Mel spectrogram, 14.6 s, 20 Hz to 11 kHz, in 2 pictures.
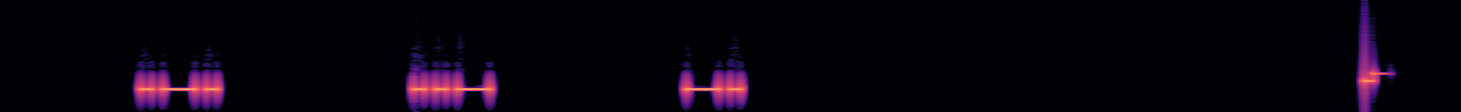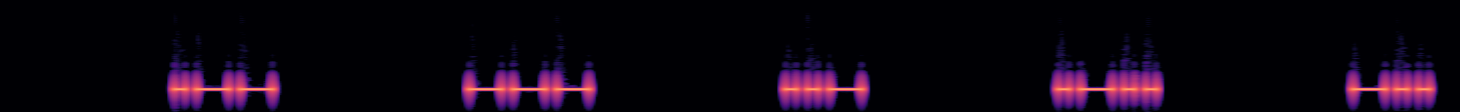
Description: Morse code, heard as a keyed tone, about 22 wpm, spaced as for 8 wpm, 700 Hz. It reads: RUN WOULD
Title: 6x Character Spacing - Top 500 Words - 22wpm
